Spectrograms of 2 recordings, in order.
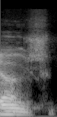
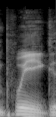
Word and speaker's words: Puig: Yeah, I don't know how we get to that from Puig is what I was ready to say there, but apparently that's how you say it, which has been news to me this week.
